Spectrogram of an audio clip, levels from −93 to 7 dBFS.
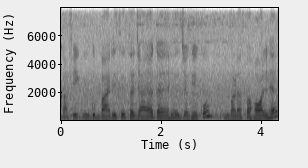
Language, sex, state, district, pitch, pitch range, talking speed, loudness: Hindi, female, Chhattisgarh, Raipur, 210 Hz, 195-220 Hz, 180 wpm, -17 LUFS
